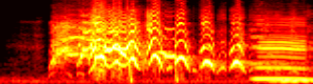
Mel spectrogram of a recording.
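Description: Several women scream in fright in a burst of loud, overlapping high-pitched shrieks and wails, rising and breaking off over a few seconds, with one voice stretching into a long sustained cry at the end.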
